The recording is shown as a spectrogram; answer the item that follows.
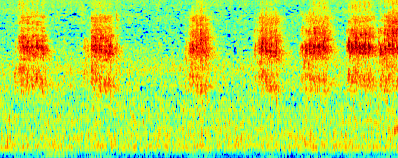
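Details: Rough tembakan kasar shots from a female kinoi, meant as tutor material for contest birds: coarse, hissing bursts, each about half a second long, repeated at irregular intervals of one to one and a half seconds.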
